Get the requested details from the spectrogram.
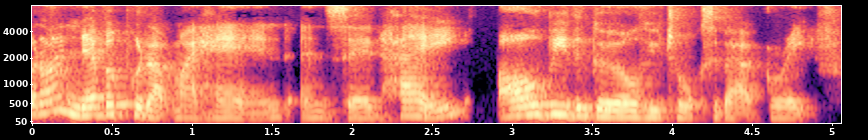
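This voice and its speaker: Somewhat breathy, a woman with an Australian accent speaks in a dark, mellow tone. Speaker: author and grief guide. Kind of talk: interview testimony.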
